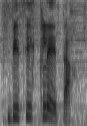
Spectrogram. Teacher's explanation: Our storyteller is from Spain, so the Z and sometimes the C are pronounced like the TH in the English word think.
